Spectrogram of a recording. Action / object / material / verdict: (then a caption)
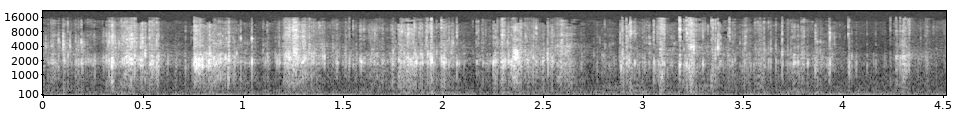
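shake / 3D printed plastic articulated slug toy / plastic / none. A hand-sized, segmented, green-gold metallic 3D-printed plastic articulated slug toy is rolled over a hand and squeezed between the fingers, so its segments click together. The result is a quiet, irregular stream of bright, crinkly clicks and small rattling bursts.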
